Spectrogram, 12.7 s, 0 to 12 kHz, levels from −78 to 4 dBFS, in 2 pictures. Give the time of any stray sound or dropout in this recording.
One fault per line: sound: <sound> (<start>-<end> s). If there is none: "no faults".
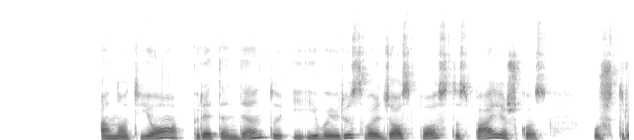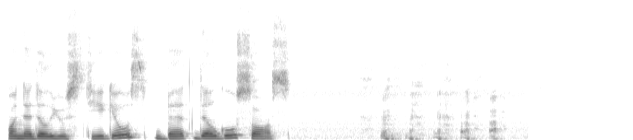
sound: dropout (6.3-6.4 s)
sound: laugh (9.9-11.5 s)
